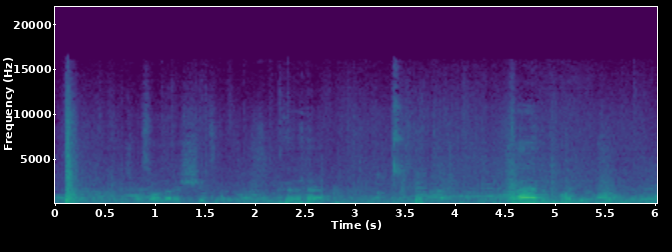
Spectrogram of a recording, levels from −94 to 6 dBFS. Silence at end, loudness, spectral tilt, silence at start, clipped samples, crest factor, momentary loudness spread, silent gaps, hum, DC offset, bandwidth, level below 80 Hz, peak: 0 s; -41 LUFS; -4.5 dB/octave; 0 s; under 0.1%; 20 dB; 14 LU; none; none; under 0.1%; 16.5 kHz; -54 dBFS; -20 dBFS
